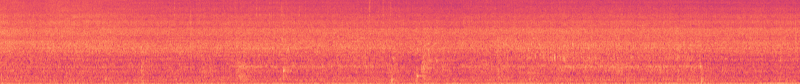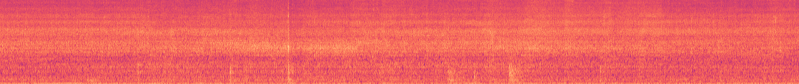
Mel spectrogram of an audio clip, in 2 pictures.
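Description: Raw mutton pieces sizzling steadily in curry spice paste in a frying pan, stirred with a wooden spatula that knocks against the pan a few times, the sharpest knock about two-thirds of the way through.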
